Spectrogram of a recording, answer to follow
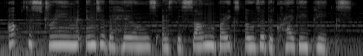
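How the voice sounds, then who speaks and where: Mellow, high-voiced soothing cassette instructor. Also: female voice. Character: calm, controlling female relaxation tape instructor, quietly ominous. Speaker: narrator of relaxation cassettes. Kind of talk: guided relaxation audio drama. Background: new-age music.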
